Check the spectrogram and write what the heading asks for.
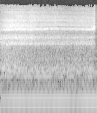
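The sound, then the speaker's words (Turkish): A long, steady exhale during a guided relaxation breathing exercise, a soft breathy hiss held evenly for about two seconds, with a faint low hum underneath and no talking. “Ve bırakırken”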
